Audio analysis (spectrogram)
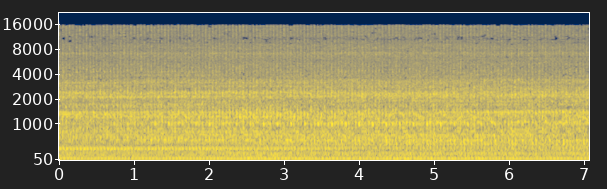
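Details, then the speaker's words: Isuzu Panther LS automatic diesel, after fourth engine overhaul in 7 months, started after replacing aftermarket 13 mm racing rotor head with correct one: even, steady idle with smooth regular beat, no miss, far less vibration than before; normal diesel idle. "Sekarang mari kita starter ternyata suaranya jauh lebih halus dan lebih rata"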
